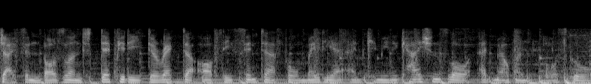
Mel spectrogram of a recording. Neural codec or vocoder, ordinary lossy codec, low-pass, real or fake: none; Opus, 32 kbps; 5.4 kHz; real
